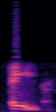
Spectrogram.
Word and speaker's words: ate: 我们先来看它的尾音是 ate，我们都知道 ate，咱们 PK 台讲过很多次了，它有至少三种词性，当它做动词的时候要读成的是 ate，当它做形容词的时候要读成 it，做名词的时候呢应该读成的是 it，所以这儿大家一定要注意它的发音，因为它是个动词，只能发成的是 ate 这个音了。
